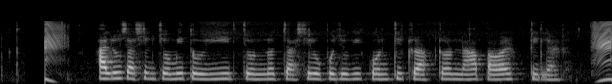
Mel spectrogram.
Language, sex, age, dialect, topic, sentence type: Bengali, female, 18-24, Rajbangshi, agriculture, question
